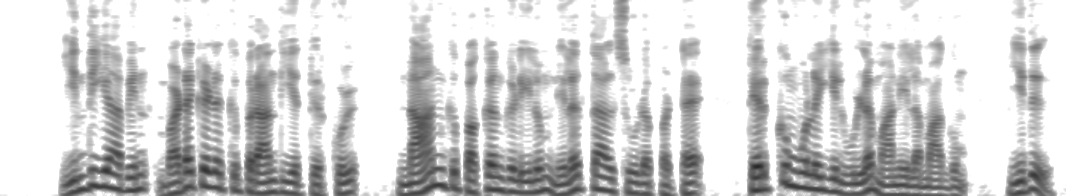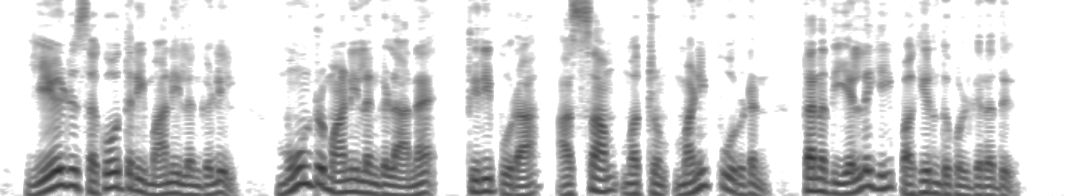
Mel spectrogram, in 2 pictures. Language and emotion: Tamil, neutral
